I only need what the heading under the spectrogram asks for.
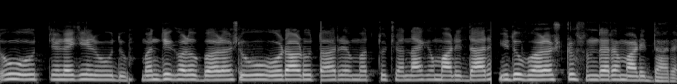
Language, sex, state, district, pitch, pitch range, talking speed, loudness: Kannada, female, Karnataka, Bijapur, 215 Hz, 210-225 Hz, 105 wpm, -21 LUFS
